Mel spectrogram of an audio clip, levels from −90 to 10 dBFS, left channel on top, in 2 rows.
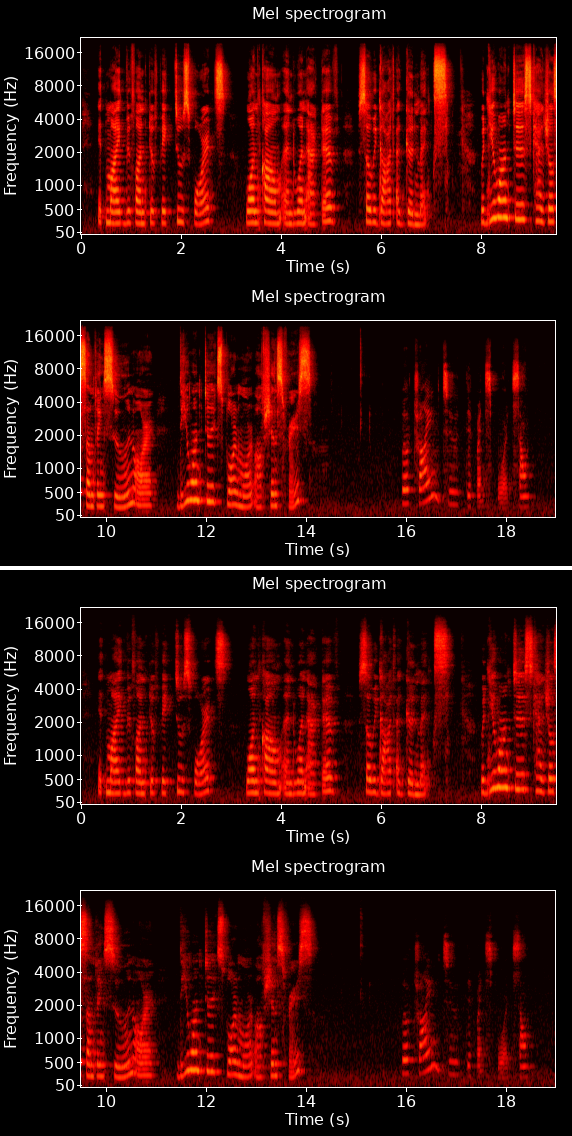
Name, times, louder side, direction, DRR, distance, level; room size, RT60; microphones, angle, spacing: voice 1, 0.0-2.9 3.3-5.1 5.5-10.9 11.4-14.1, left 10 dB, 90° left, 1.1 m, -33 dB
voice 2, 15.9-18.5, left 8 dB, 55° left, 0.9 m, -45 dB
21.0 x 13.0 x 3.1 m
head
